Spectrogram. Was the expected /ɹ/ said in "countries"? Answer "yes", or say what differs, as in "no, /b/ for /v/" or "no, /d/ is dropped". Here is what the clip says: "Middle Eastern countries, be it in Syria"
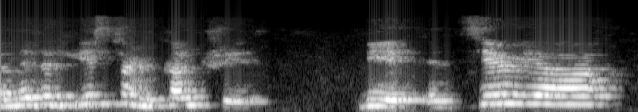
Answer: yes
